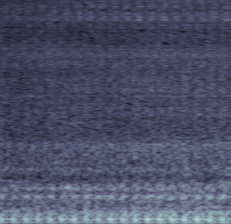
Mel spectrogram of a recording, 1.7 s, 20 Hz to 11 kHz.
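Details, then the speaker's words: Soul GT 125 motorcycle after engine rebuild (piston damaged again a month after previous rebuild, worn bearings possibly due to late oil changes): idle now even and quick with no clatter or knock, very smooth like factory. "Oke Alhamdulillah motornya hidup dan perhatikan suara mesinnya ini sangat halus sekali seperti bawaan pabriknya"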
